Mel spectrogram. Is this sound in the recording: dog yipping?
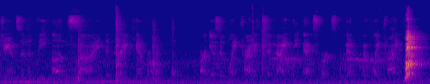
yes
